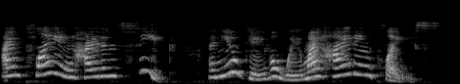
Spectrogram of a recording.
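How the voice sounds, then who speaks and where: A woman puts on a squeaky character voice at an extremely high pitch. She speaks at a fairly slow pace. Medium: read story.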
